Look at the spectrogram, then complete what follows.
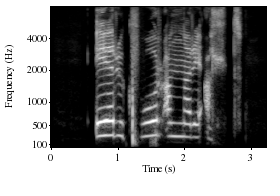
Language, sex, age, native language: Icelandic, male, 10, Icelandic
